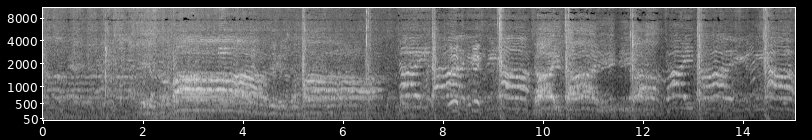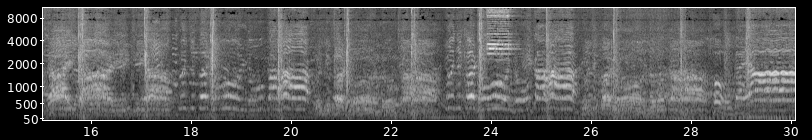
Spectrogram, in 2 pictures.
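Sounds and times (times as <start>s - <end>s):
men chanting a lament: 0.0s - 30.0s
hands slapping chests: 6.4s - 6.8s, 9.0s - 9.4s, 13.0s - 13.5s, 14.4s - 14.8s.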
